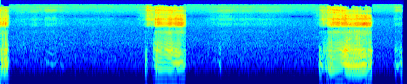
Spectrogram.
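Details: Pug puppy snoring loudly while asleep: two loud, rattling, vibrating inward snores about three and a half seconds apart, separated by quiet breathing.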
